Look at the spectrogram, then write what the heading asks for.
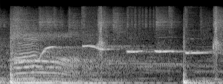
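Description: Whistling in a Korean pop song: a bright melodic line slides quickly upward into high, sustained notes. A few sharp percussive hits break in near the end.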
